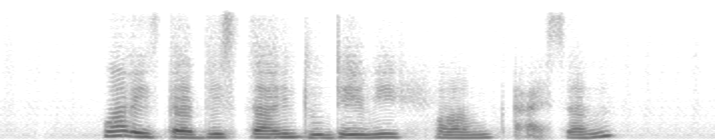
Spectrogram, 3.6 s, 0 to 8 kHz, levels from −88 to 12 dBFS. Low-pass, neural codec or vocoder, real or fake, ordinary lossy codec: 7.2 kHz; codec, 16 kHz, 0.5 kbps, FreqCodec, smaller model; fake; none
